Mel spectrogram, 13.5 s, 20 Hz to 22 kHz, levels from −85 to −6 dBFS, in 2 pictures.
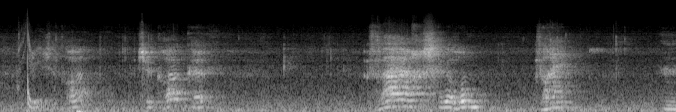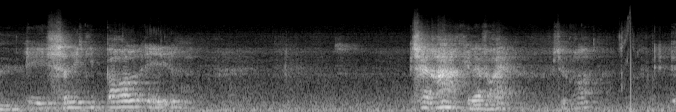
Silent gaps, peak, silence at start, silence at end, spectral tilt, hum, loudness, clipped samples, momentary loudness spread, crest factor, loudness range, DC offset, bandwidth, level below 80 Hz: none; -6 dBFS; 0 s; 0 s; -4.5 dB/octave; none; -25 LUFS; under 0.1%; 18 LU; 22 dB; 6 LU; under 0.1%; 15.5 kHz; -42 dBFS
